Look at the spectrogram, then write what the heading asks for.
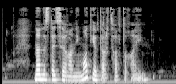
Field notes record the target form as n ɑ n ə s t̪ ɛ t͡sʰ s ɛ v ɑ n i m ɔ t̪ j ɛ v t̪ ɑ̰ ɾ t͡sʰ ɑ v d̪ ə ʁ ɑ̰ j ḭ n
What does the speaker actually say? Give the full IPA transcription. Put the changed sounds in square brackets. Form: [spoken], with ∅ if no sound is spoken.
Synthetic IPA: n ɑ n ə s t̪ ɛ t͡sʰ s ɛ [ʁ] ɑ n i m ɔ t̪ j ɛ v [d̪] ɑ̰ ɾ t͡sʰ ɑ v [t̪] ə ʁ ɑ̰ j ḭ n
